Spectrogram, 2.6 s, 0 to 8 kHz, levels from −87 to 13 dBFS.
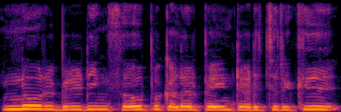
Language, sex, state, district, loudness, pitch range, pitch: Tamil, male, Tamil Nadu, Nilgiris, -13 LUFS, 205-220 Hz, 210 Hz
